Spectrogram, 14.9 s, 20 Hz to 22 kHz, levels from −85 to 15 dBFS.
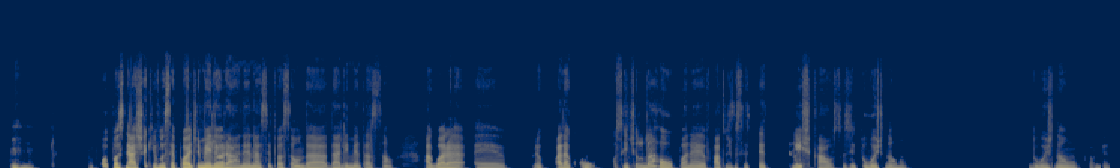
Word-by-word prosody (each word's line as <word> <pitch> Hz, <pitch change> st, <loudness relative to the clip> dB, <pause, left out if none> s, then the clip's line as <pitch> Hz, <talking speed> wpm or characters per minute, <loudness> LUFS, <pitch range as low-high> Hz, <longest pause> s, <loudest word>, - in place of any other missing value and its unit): Uhum, 195 Hz, -3 st, 0 dB, 0.7 s
vo 210 Hz, +1 st, -4 dB
você 215 Hz, 0 st, +6 dB
acha 210 Hz, -1 st, +6 dB
que 220 Hz, -, -1 dB
você 220 Hz, +1 st, +4 dB
pode 210 Hz, 0 st, +6 dB
melhorar, 220 Hz, -2 st, +7 dB
né, 200 Hz, -1 st, +1 dB
na 195 Hz, 0 st, +1 dB
situação 200 Hz, 0 st, -4 dB
da 200 Hz, 0 st, -1 dB
da 205 Hz, +2 st, -5 dB
alimentação. 205 Hz, -1 st, -5 dB, 0.4 s
Agora, 200 Hz, 0 st, +1 dB
eh, 200 Hz, 0 st, -9 dB, 0.3 s
preocupada 225 Hz, +1 st, -2 dB
com 245 Hz, +4 st, -7 dB, 0.3 s
o -, -, -19 dB
sentido 255 Hz, +3 st, -6 dB
da 315 Hz, +6 st, 0 dB
roupa, 195 Hz, -, -1 dB
né, 190 Hz, -1 st, -3 dB
o -, -, -7 dB
fato 210 Hz, +2 st, -4 dB
de 210 Hz, -, -11 dB
você 205 Hz, +1 st, -15 dB
ter 220 Hz, -1 st, -5 dB, 0.3 s
3 265 Hz, +5 st, -2 dB
calças 190 Hz, -2 st, -8 dB
e 205 Hz, -, -6 dB
2 215 Hz, 0 st, -1 dB
não 210 Hz, +1 st, -8 dB, 1.6 s
duas 205 Hz, 0 st, -6 dB
não 210 Hz, 0 st, -5 dB
caber. 230 Hz, 0 st, -18 dB
210 Hz, 145 wpm, -23 LUFS, 200-220 Hz, 1.6 s, melhorar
